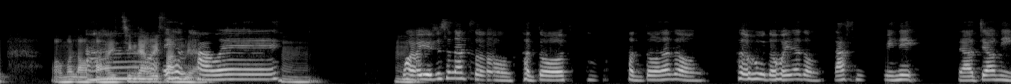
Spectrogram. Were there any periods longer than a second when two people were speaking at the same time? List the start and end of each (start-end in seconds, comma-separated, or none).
0.8-2.2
